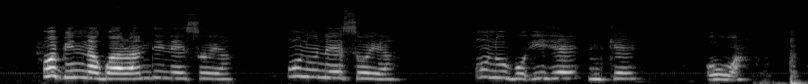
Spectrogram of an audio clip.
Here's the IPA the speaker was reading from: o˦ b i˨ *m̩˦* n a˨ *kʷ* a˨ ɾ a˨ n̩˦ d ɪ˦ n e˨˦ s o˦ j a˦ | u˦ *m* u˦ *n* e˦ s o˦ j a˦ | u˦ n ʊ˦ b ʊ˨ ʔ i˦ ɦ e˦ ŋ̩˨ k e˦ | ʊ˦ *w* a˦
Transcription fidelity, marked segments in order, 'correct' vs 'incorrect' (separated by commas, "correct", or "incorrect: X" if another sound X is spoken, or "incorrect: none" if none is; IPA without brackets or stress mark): incorrect: n̩˦, incorrect: ɡʷ, incorrect: n, correct, correct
